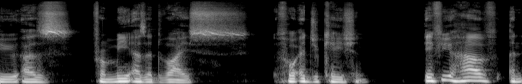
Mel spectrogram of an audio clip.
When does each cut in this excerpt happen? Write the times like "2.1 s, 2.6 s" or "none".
none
